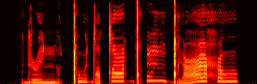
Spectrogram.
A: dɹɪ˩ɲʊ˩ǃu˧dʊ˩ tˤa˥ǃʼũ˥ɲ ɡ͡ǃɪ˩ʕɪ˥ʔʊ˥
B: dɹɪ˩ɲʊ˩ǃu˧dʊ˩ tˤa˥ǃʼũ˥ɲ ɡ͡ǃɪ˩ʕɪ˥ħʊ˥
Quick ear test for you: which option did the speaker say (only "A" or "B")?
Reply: B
